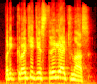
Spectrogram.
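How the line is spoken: Shout. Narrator (Russian): крикнул

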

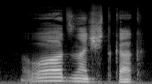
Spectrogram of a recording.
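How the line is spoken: Weak voice. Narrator (Russian): спросила Серафима слабым голосом

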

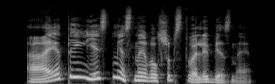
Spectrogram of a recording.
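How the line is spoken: Cheerful. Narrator (Russian): весело сказала пони

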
